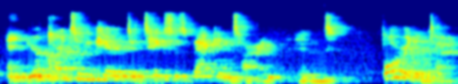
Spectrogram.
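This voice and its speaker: A man's voice: high voice, animated, normal speed, a bit bright. Giggly young-sounding man on a call. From Connecticut. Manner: light-hearted and giggly, with many fillers. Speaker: actor and guest. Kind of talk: casual interview over video call. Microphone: video call. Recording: echoey room with faint noise.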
